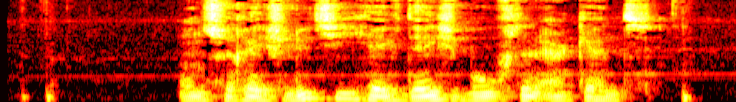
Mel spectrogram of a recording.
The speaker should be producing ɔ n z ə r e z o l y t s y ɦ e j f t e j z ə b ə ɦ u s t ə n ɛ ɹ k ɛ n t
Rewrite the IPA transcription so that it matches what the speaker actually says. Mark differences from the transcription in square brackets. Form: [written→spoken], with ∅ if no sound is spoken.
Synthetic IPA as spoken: ɔ n z ə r e z o l y t s [y→i] ɦ e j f [t→d] e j z ə b ə ɦ u [s→f] t ə n ɛ ɹ k ɛ n t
